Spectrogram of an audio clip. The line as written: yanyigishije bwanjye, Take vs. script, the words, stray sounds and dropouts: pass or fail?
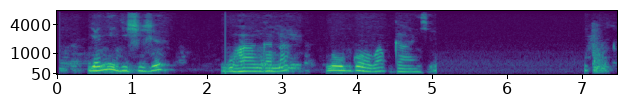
fail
